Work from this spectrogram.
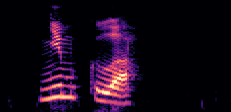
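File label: "нимкыла", Komi, female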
